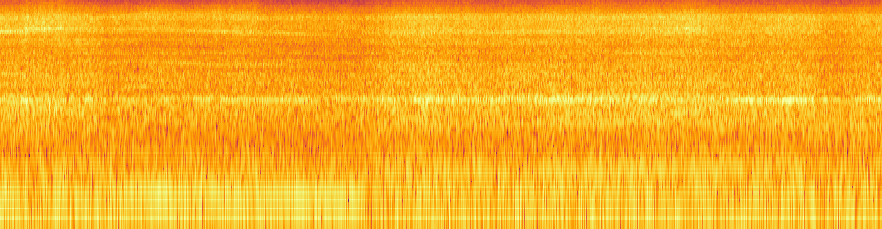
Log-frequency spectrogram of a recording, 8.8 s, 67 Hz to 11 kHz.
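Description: MV Agusta Brutale 800's three-cylinder engine running steadily under way at road speed, with a steady rush of wind and road noise.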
